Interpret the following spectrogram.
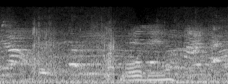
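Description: People's voices, children's high-pitched calls and chatter among them, with a short held voice tone about halfway through.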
